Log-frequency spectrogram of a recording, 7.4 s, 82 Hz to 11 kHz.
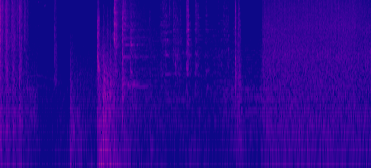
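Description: Infantry battle in the Gates of Hell video game, with many .30 cal machine guns firing. Sharp bursts and single cracks come near and far, with rattling echoes and a dense rumble of distant fire behind them.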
